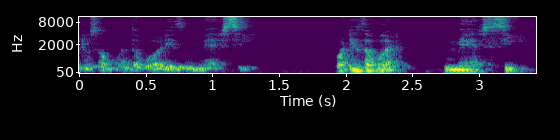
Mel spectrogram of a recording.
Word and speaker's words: merci: The first greeting, which is quite common when you want to say thank you to someone, the word is merci.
